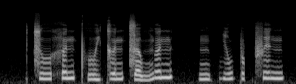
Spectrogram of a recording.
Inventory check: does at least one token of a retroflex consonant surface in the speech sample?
no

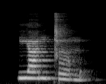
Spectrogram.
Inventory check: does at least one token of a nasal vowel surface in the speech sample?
no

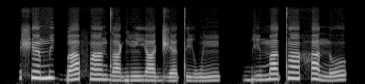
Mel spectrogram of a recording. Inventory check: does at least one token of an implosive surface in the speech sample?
no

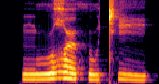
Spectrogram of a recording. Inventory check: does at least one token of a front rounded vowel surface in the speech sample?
yes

